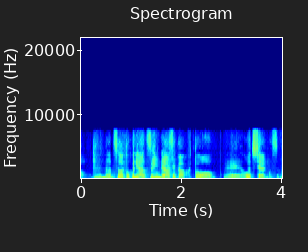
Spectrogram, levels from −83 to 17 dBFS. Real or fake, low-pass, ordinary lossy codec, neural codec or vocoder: fake; none; none; codec, 16 kHz, 1 kbps, FreqCodec, smaller model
